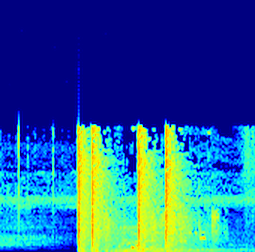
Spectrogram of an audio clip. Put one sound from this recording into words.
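An assault rifle fires a quick burst of shots in a video game.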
